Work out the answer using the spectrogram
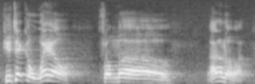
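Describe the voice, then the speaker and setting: A male yeshiva teacher lectures his students, exhorting them emphatically and pausing often between phrases. His fairly high, darkish voice swings widely in pitch with lively intonation, and he speaks slowly, taking his time.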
